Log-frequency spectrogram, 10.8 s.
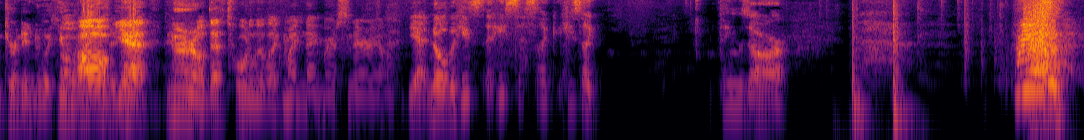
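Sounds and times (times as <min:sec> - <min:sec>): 
speech: 0:00.0 - 0:06.1, 0:07.2 - 0:08.9
loud sneeze: 0:10.1 - 0:10.8.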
